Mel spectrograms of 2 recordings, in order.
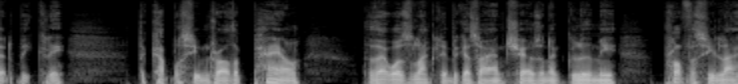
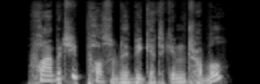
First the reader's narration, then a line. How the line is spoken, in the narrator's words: Hermione said sharply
